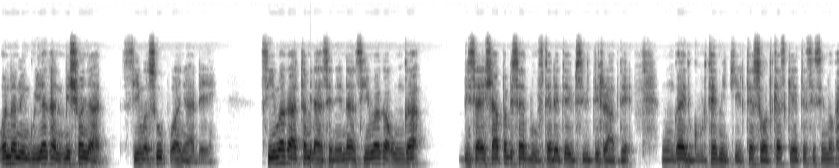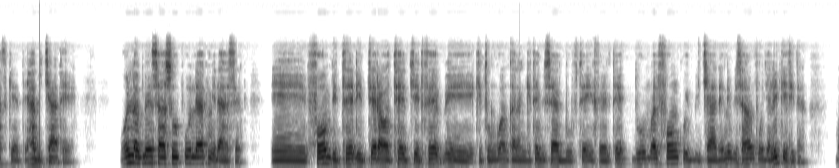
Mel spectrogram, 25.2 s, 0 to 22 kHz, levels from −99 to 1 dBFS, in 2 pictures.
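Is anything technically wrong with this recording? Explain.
Yes. A dropped buffer (overrun) occurs at 4.66 s, 13.18 s and 20.38 s: each is heard as the speech jumping forward, losing about 40 ms, 20 ms and 40 ms. The likely cause is samples not collected before the hardware overwrote them, splicing the surrounding audio together.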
